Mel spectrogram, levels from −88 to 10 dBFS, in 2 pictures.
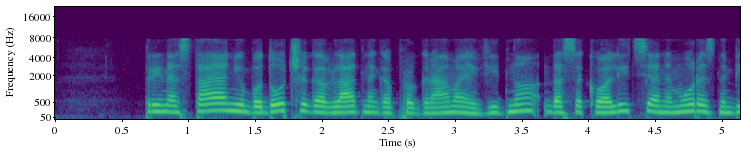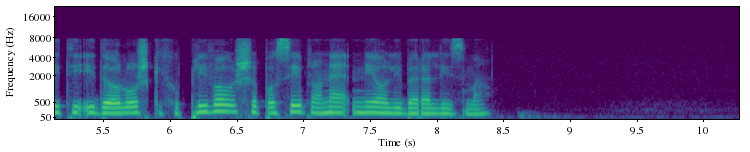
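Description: No technical faults can be heard in the speech, which comes through G.722 wideband telephone coding with nothing above 7.7 kHz.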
